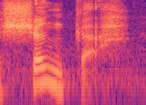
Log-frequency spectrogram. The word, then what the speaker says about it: Shankar: pronúncia é mork e o nome chanar se pronuncia Shankar é assim que é a pronúncia então ele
